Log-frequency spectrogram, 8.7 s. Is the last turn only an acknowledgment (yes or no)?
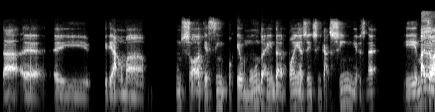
yes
